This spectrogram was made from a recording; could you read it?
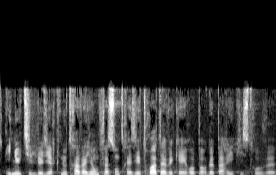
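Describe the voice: A man talks at a fast pace with a fairly low pitch. His intonation is fairly even.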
